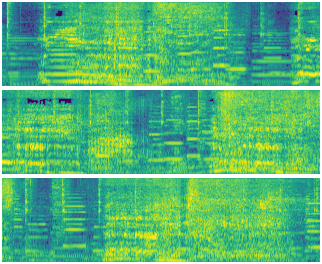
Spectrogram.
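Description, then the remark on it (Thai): A bear and a lion fight, trading loud roars and snarls in four long surging bursts with brief gaps between, growling almost continuously throughout, as the bear claws and bites the lion to death. “เจ้ามีนั้นไม่อาจจะปกป้องเจ้านายของมันได้ทันด้วยความโกรธมันจึงตะปบเข้ากัดสิงโตจนตาย”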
